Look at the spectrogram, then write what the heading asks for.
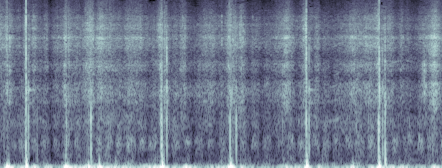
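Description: Footsteps of a person walking, a sharp step roughly every two-thirds of a second, over a low rumble.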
